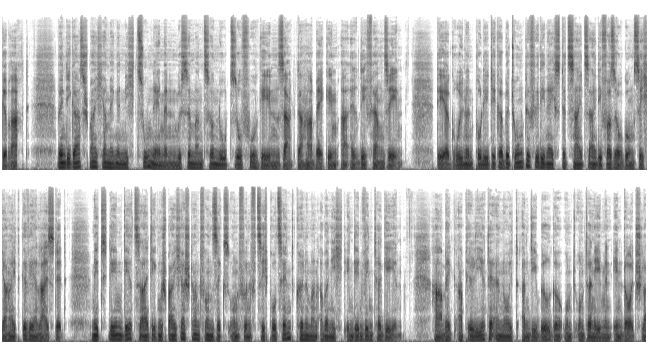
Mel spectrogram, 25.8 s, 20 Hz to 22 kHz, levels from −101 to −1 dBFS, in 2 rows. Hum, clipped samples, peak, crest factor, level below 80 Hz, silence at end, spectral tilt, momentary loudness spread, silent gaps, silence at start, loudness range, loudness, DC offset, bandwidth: none; under 0.1%; -6 dBFS; 18 dB; -36 dBFS; 0 s; -5.5 dB/octave; 6 LU; none; 0 s; 3 LU; -24 LUFS; under 0.1%; 16 kHz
